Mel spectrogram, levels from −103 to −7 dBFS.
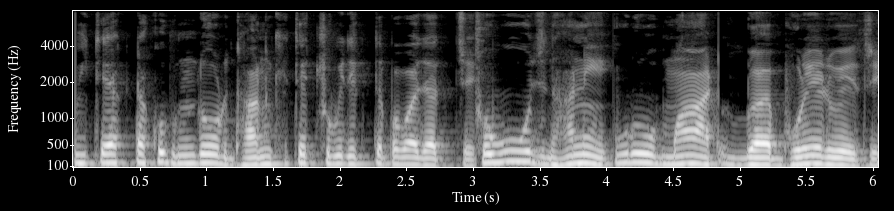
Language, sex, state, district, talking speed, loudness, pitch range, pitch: Bengali, male, West Bengal, North 24 Parganas, 160 wpm, -21 LUFS, 135-165 Hz, 150 Hz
